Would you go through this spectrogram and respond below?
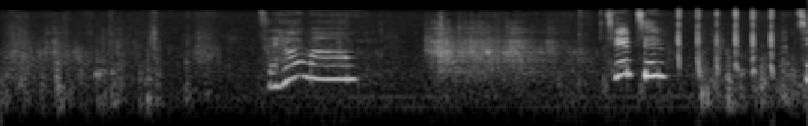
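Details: Six-week-old Great Dane puppies, a litter including mantle female Riley, during play time after dinner; two loud high whining yelps that rise then hold steady, followed by rapid clicking scuffles, with a woman talking throughout.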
